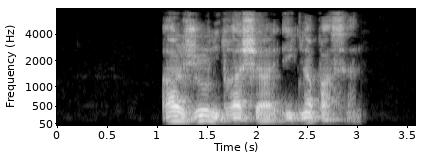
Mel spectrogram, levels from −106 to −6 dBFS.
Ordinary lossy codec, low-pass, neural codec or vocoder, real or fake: MP3, 64 kbps; 7.2 kHz; none; real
